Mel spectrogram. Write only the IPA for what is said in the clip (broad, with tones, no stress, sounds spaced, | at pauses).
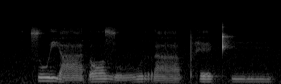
t͡s u˦ j aː˨ ɗ ɔ˦ z uː˨˦ r aː˨ pʰ e˦ kʰ iː˦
